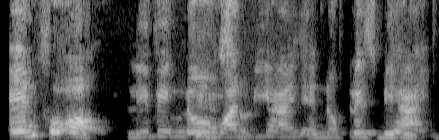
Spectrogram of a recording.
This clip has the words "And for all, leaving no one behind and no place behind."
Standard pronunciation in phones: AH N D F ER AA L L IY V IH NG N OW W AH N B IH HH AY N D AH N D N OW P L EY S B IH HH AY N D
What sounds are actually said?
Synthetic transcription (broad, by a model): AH N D F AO AA L L IY V IH NG N OW W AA N B IH HH AY N D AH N N OW P L EY S B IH HH AY N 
